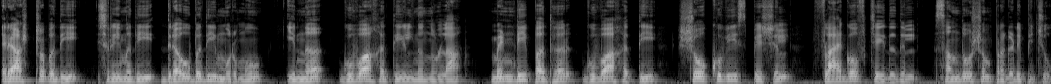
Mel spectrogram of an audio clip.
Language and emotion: Malayalam, neutral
